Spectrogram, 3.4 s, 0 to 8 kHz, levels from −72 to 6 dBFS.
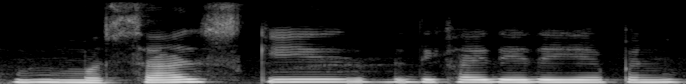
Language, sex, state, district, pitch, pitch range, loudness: Hindi, female, Gujarat, Gandhinagar, 225 Hz, 220-235 Hz, -13 LUFS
